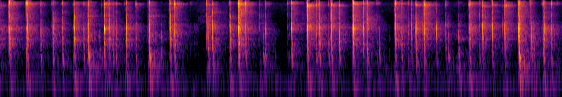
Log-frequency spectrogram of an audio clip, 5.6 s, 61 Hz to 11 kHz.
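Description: Fingertips type steadily on a white Keydous NJ80 mechanical keyboard with PBT plastic keycaps. Each key press gives a short, crisp clack with a bright tap near 2.3 kHz over a solid low thock. The keystrokes come in a quick, continuous stream, each dying away almost instantly.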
